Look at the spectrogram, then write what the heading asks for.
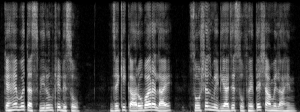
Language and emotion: Sindhi, neutral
